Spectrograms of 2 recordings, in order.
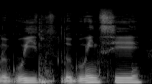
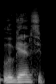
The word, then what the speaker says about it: Lugensi: years, I just noticed people were saying Luguensi. They're just mispronouncing it. Making fun of you on purpose, bro? No, they didn't know how to say it. Lugensi? Lugensi, perfect. So like you literally sound it out, and it's the way it sounds.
